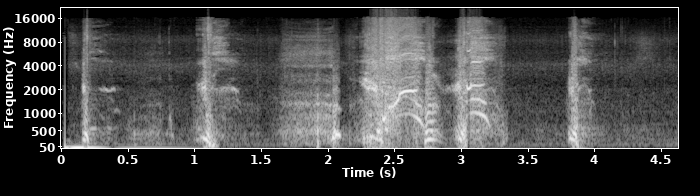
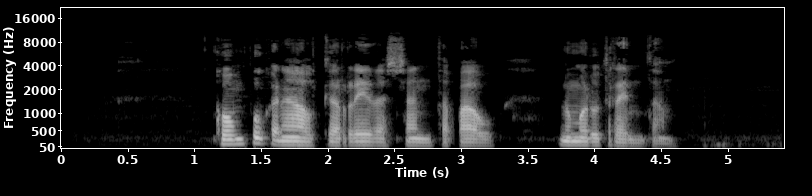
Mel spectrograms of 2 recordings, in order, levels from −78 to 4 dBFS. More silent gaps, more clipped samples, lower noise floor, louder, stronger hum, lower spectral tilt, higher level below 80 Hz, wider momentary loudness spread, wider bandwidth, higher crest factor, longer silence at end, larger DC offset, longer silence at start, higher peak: neither; first, 1% vs under 0.1%; second, -34 dBFS vs -65 dBFS; first, -6 LUFS vs -21 LUFS; neither; second, -2.5 dB/octave vs -5.5 dB/octave; first, -28 dBFS vs -54 dBFS; first, 22 LU vs 14 LU; first, over 20 kHz vs 9.8 kHz; second, 8 dB vs 22 dB; second, 0.6 s vs 0.85 s; neither; second, 0 s vs 1.15 s; about the same, 0 dBFS vs -2 dBFS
